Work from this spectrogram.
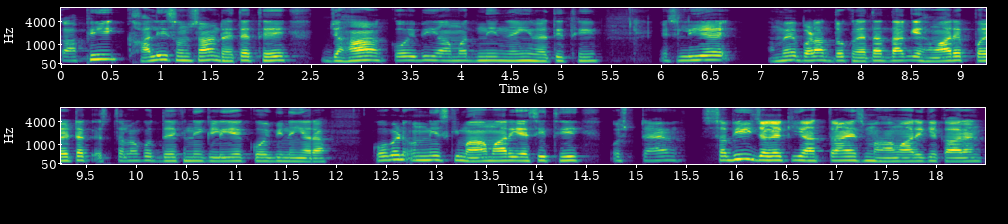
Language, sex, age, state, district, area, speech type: Hindi, male, 45-60, Rajasthan, Jaipur, urban, spontaneous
